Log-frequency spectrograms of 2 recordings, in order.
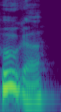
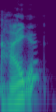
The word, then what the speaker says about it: Higa: The language is the same as like the language that this place for the name for this place, Higa, which is pronounced Huga. – Huga. – Is it Higa? – No, it's Huga.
